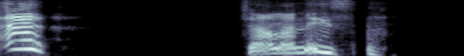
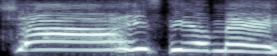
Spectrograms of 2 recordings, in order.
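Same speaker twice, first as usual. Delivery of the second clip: high, loud crowing; gleeful exclamation; 7 semitones higher, 4 dB louder, much slower than usual. Real, not acted. Host gloating that he's still mad, gleeful exclamation. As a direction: crow it out after a laugh. Gleeful outburst after laughing.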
